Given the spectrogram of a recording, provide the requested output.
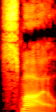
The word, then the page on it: smile: anglais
